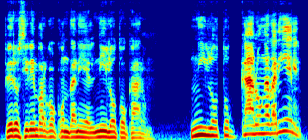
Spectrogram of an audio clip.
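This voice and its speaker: A man's voice: fairly high pitch, lively intonation, normal speed, vocal fry, no room sound, clean studio sound. A man preaching a sermon, retelling a scripture story with emphatic repetition and rhetorical questions.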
